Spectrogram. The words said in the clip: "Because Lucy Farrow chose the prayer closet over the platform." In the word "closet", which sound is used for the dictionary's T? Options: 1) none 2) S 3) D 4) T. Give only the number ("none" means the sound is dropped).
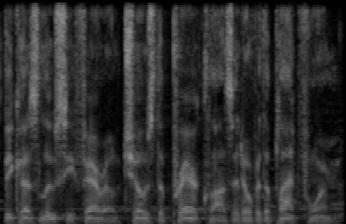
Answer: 4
